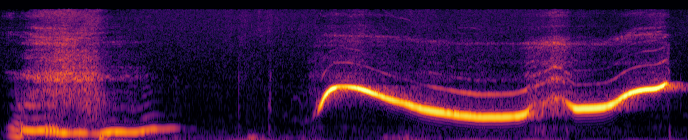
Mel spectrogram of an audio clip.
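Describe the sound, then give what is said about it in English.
Slide-whistle sounds made by a person: a short low wavering glide, a pause, then a swoop up to a high pitch that sags, rises again and holds, alone with no talking. “Let me tell you, I made this noise. Anyway. That girl just gets turned on every time she hears a slide whistle.”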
